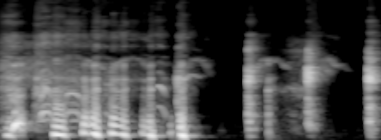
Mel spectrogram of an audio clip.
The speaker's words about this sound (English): Yeah, I kind of cough into my pint.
